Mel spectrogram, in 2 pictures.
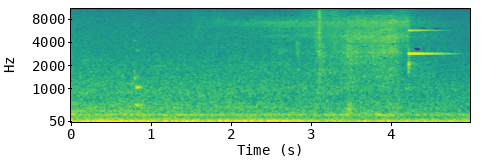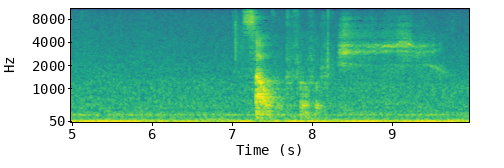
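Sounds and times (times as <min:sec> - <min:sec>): low steady hum: 0:00.0 - 0:09.9.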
